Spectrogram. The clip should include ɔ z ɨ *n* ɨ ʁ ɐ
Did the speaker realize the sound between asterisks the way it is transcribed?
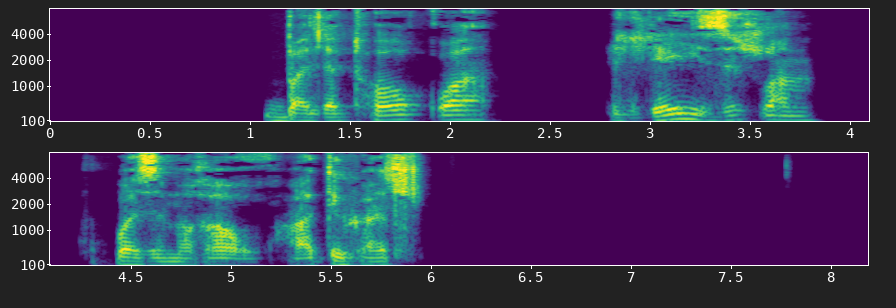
no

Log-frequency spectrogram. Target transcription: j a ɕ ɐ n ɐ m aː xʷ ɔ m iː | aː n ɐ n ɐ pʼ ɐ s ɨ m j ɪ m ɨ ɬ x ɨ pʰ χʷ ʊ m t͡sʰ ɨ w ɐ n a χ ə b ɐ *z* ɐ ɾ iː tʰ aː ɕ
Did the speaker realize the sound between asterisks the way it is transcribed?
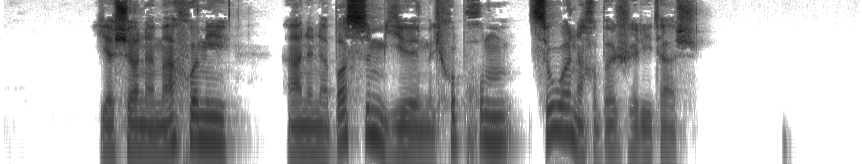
no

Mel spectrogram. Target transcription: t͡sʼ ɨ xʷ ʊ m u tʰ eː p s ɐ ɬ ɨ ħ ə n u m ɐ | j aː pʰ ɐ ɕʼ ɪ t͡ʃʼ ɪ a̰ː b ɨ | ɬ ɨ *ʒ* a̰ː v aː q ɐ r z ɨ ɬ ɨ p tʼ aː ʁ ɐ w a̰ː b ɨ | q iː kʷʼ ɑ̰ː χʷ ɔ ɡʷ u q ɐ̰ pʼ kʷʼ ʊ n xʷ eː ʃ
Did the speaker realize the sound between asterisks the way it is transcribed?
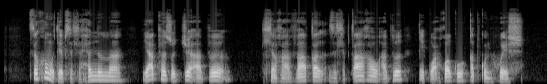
no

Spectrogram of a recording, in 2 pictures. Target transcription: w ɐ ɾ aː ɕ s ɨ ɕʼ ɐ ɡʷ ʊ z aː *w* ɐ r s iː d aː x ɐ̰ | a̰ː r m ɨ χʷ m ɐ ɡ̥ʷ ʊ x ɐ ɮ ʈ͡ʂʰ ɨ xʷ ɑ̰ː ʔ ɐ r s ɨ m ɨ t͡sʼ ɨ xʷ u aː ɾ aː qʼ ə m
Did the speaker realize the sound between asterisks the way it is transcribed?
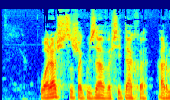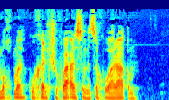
no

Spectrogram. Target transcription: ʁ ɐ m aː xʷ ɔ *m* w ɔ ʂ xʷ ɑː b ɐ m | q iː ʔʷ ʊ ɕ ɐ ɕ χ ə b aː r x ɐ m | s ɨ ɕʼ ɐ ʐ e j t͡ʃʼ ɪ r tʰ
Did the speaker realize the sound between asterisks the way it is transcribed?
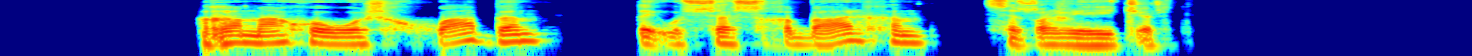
no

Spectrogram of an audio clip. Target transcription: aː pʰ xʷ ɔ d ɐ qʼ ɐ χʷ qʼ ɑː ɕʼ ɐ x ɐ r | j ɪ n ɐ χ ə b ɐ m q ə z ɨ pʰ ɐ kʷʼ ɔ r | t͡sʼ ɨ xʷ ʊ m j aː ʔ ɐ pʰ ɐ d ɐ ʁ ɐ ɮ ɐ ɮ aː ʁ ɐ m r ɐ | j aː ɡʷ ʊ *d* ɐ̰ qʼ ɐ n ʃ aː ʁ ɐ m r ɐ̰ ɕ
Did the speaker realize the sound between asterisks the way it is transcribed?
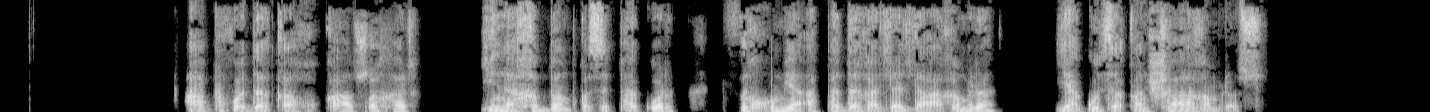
no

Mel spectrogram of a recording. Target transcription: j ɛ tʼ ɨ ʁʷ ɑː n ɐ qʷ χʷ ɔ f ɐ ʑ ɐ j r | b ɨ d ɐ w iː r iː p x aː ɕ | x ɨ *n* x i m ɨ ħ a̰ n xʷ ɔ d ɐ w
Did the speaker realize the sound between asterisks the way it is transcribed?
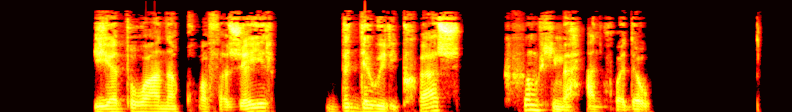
no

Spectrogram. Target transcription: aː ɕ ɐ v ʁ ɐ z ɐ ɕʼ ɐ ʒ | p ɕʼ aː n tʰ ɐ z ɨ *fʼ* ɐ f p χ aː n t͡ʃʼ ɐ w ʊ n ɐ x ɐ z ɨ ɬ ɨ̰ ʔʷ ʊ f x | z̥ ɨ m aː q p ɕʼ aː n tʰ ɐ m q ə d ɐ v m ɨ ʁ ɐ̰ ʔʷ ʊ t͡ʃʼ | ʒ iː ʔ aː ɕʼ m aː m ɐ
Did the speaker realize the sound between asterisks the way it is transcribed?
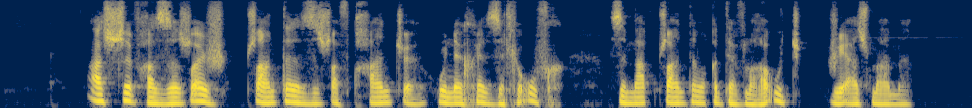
no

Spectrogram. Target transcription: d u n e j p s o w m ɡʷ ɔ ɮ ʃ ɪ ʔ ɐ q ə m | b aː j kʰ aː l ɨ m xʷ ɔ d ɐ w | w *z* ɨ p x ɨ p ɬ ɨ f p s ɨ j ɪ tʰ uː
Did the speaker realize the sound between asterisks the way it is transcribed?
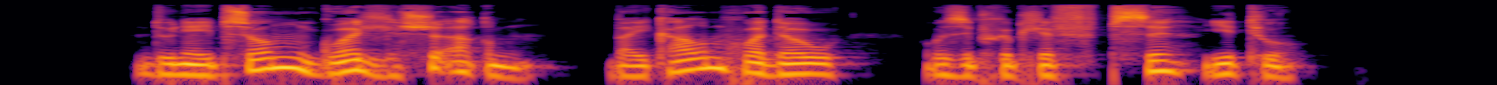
yes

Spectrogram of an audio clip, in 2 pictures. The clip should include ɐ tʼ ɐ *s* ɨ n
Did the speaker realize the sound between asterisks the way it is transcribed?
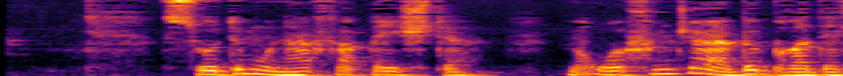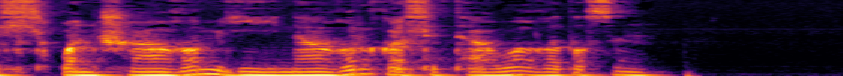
yes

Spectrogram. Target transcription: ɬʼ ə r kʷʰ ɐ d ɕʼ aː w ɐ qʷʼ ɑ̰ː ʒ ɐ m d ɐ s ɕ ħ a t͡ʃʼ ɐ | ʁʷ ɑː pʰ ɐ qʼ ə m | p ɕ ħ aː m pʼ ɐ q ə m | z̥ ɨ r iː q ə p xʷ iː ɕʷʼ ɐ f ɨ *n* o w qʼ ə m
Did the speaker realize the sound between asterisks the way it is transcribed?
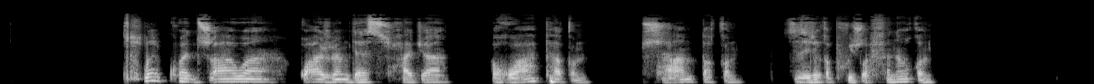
yes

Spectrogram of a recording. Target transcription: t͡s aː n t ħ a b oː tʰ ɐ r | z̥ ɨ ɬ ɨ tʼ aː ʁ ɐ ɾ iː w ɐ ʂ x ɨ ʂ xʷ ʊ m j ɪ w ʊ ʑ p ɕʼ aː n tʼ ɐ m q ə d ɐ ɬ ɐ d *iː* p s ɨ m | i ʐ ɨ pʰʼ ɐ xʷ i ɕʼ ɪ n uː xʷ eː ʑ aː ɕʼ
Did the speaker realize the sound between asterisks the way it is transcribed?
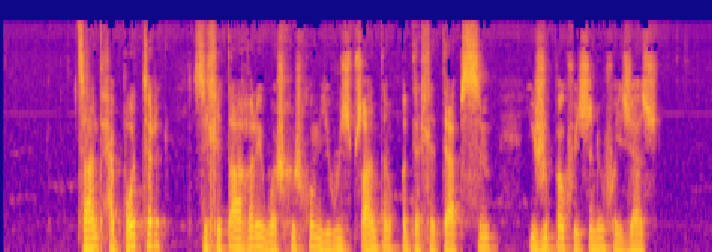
no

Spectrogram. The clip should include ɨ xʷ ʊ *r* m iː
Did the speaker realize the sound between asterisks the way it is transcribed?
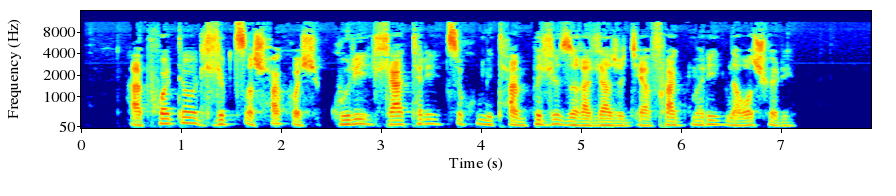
no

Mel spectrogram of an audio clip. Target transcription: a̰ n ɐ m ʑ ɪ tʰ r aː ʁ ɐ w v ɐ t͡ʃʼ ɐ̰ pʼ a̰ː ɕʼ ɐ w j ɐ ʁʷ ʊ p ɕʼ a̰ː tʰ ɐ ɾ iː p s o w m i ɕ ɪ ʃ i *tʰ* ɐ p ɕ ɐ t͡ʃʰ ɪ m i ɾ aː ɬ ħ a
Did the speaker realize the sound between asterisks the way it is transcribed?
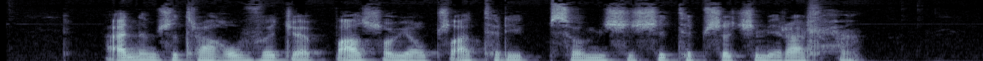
yes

